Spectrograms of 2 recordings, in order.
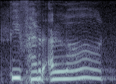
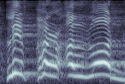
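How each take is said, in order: First: It is said mildly, without anger. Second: It is said sternly and angrily.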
